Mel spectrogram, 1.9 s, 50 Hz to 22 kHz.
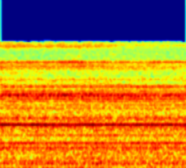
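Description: Steady mechanical hum of a metal lathe spinning at 200 RPM in a machining workshop, a loud continuous drone with a constant pitch and no talk.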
